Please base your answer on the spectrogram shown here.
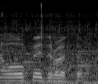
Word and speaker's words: O Pedrouzo: O Pedrouzo.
